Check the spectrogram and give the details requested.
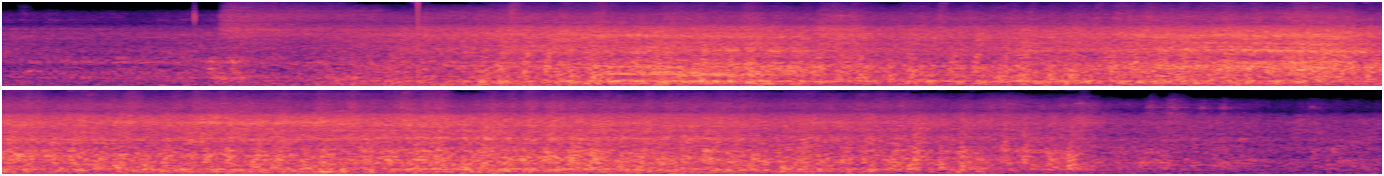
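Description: A loud train running past on the rails. Its noise builds over the first two seconds or so, holds steady, and falls away sharply about twelve seconds in.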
